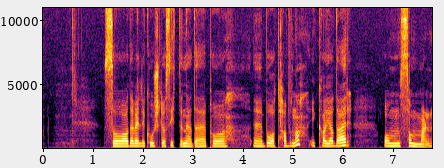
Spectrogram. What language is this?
Norwegian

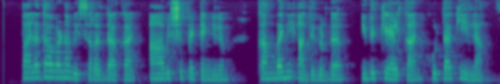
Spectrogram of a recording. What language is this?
Malayalam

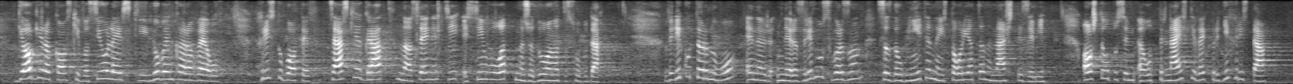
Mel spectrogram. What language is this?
Bulgarian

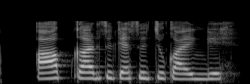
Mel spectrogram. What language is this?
Hindi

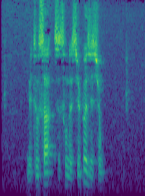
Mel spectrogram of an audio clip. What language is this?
French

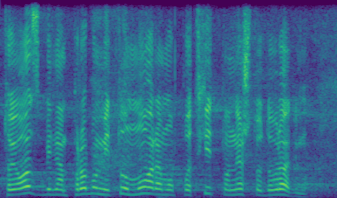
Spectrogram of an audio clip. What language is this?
Serbian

